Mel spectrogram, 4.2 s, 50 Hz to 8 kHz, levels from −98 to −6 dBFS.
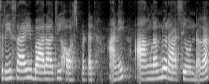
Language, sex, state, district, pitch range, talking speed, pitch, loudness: Telugu, female, Andhra Pradesh, Anantapur, 220-260 Hz, 130 wpm, 230 Hz, -18 LUFS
